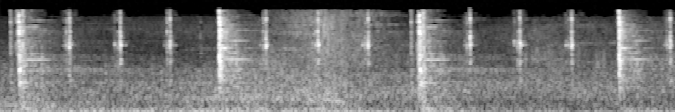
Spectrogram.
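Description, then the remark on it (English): A clock's second hand ticks in a steady, even rhythm, each sharp little click standing out above a low, constant background rumble. No voices, just the repeated ticks. “So it's a clock. It's ticking.”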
